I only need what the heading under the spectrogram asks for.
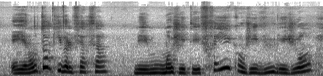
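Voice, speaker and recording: Her voice is dark and mellow as the woman speaks. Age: 60s. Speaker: interviewee. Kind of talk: casual chat. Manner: halting.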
